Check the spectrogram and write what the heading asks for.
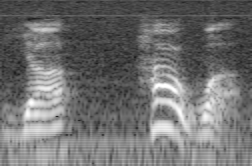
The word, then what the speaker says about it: Yahweh: Jehovah, the 3-syllable breakup, the tetragram, the Y, the H, and the W and the H is pronounced Yahweh.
